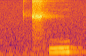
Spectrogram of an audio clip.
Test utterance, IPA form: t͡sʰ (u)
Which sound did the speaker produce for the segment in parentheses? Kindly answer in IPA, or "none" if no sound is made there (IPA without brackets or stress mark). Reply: u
